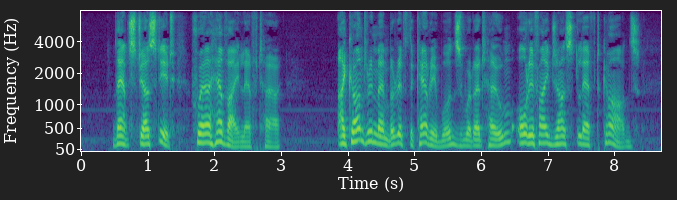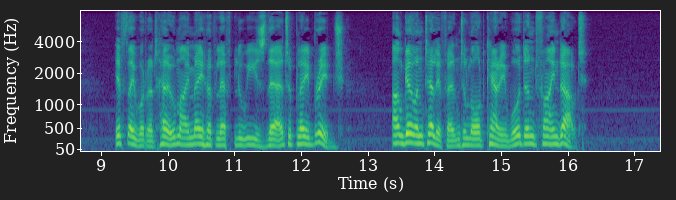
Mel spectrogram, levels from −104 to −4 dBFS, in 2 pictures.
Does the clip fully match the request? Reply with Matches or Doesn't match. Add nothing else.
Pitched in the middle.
Matches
